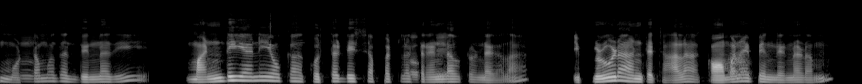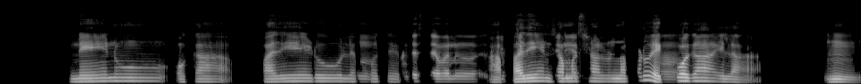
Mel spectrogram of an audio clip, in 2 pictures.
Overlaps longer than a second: none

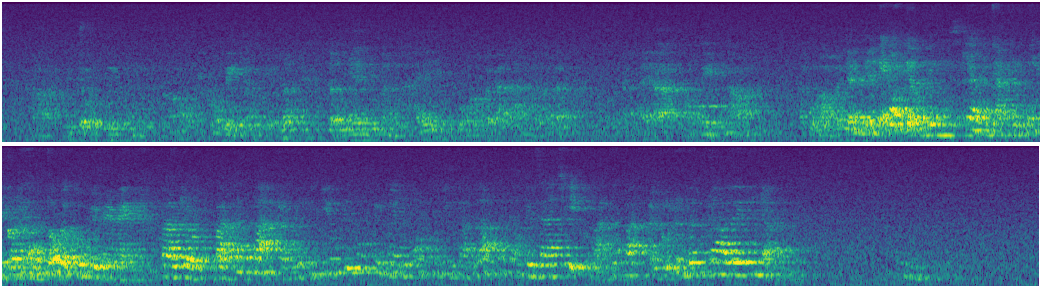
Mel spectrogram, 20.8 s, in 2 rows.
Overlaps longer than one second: present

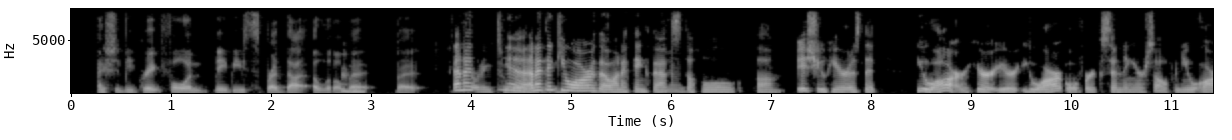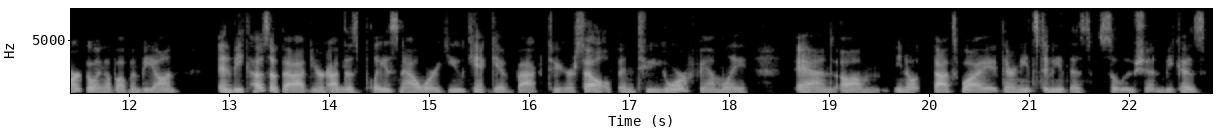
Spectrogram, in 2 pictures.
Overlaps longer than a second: present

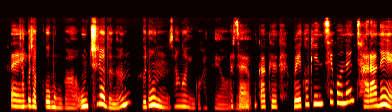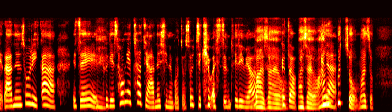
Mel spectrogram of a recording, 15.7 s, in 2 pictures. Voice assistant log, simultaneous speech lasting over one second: none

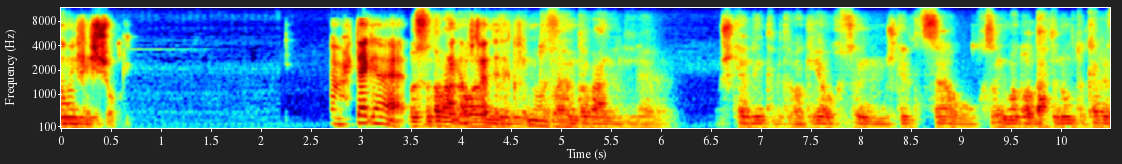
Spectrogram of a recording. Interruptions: present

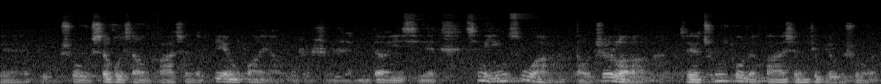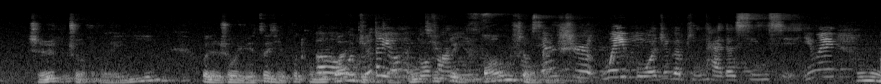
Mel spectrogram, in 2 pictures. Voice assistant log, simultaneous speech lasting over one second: present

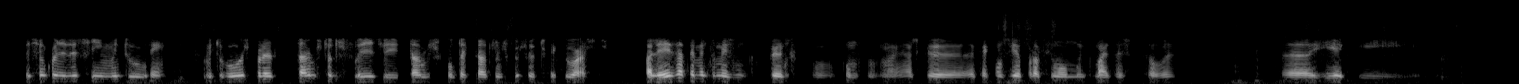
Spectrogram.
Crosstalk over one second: none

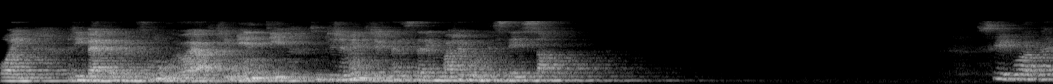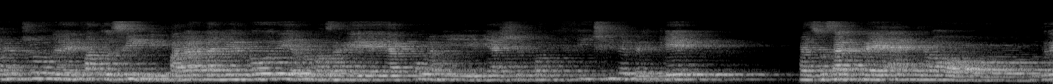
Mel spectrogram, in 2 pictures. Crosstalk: none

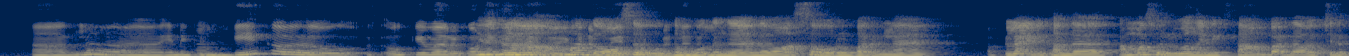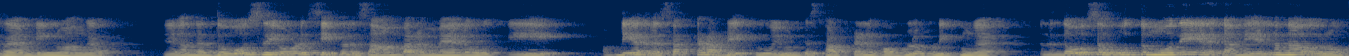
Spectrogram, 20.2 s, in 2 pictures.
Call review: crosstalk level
present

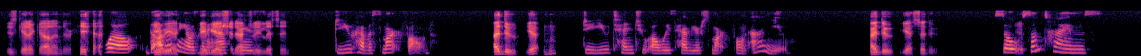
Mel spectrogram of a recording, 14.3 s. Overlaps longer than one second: present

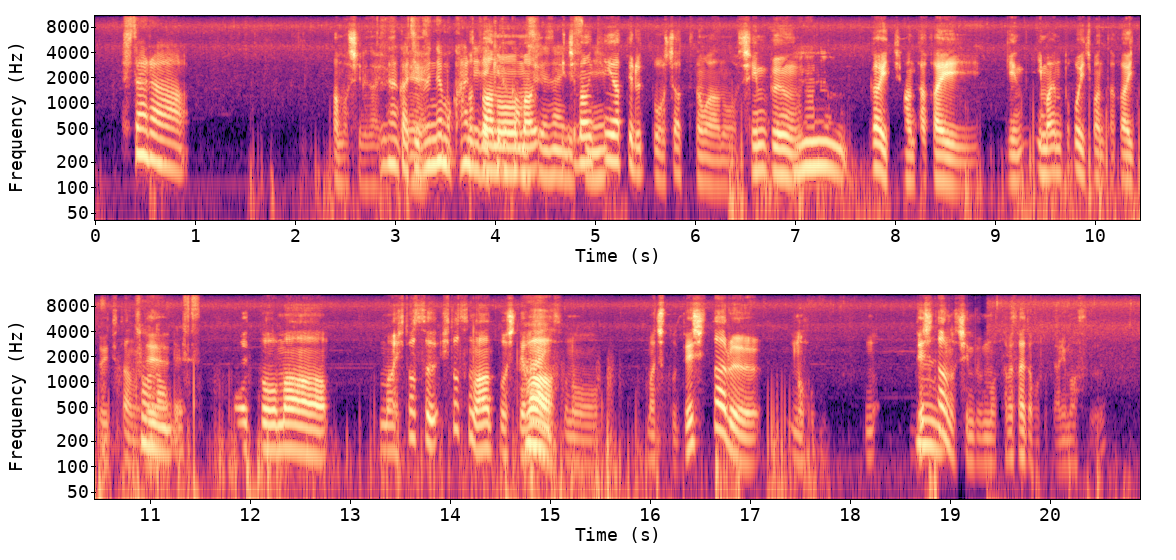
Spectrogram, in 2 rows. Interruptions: present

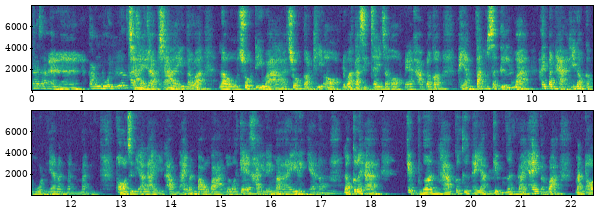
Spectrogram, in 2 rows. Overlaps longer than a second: present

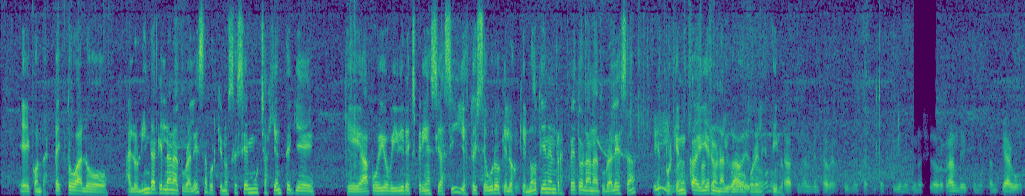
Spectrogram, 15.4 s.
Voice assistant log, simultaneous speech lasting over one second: present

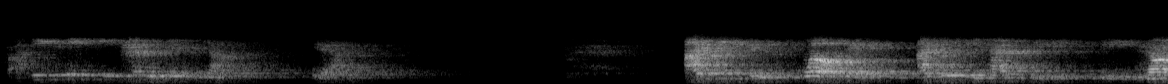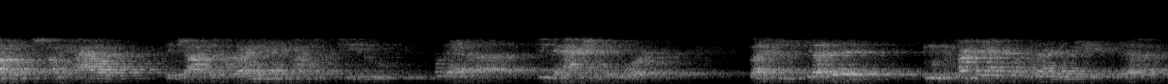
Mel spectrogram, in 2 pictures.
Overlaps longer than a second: none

